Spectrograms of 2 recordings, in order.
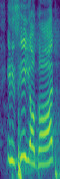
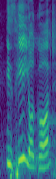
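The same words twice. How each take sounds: First: Pushed much louder, demanding an answer; louder challenge. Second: Said in the usual way. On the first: Shown as a demonstration. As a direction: call it out louder to the congregation.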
